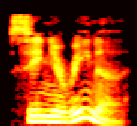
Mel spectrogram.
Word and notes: signorina: British English

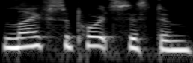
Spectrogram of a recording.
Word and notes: life-support system: American English

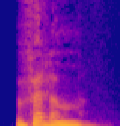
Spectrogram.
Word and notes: vellum: British English

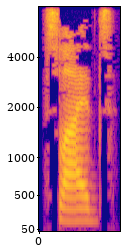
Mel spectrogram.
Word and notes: slides: British English

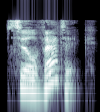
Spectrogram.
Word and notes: sylvatic: British English

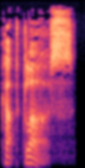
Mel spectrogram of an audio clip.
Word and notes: cut glass: British English

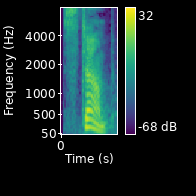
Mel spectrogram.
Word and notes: stump: American English

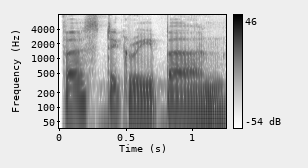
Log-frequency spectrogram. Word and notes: first-degree burn: British English

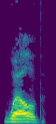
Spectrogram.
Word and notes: welled: British English

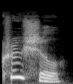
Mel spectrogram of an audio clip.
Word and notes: crucial: British English

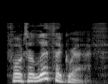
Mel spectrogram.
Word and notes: photolithograph: British English

